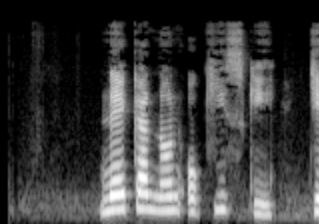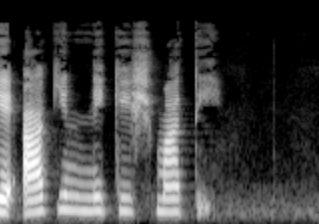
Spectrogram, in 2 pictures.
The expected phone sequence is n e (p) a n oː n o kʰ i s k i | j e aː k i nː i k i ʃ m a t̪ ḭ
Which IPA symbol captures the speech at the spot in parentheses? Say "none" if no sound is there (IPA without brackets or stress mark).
k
